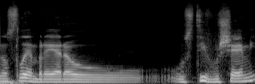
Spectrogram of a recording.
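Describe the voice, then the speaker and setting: A man with a plain, everyday voice speaks at a fairly slow pace with ordinary pitch variation. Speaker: podcast co-host. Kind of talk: casual chat.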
